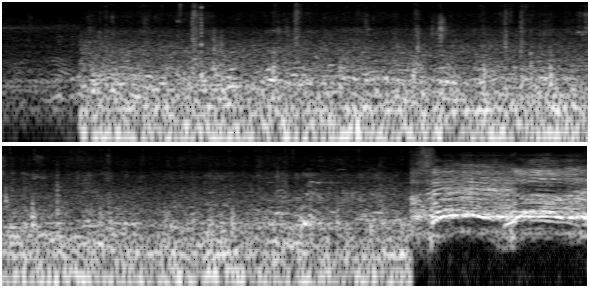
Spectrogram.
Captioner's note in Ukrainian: звук кроків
